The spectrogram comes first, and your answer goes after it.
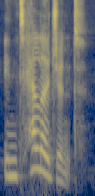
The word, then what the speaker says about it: intelligent: come across longer words you have to learn which syllable to stress for example we say intelligent increasing and markedly notice that when you stress one syllable the vowels in the other syllables are shortened sometimes these short syllables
